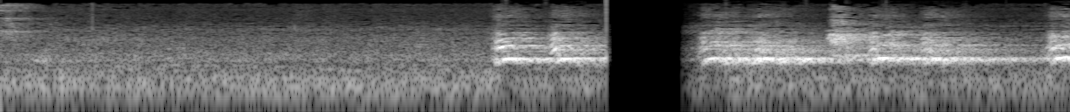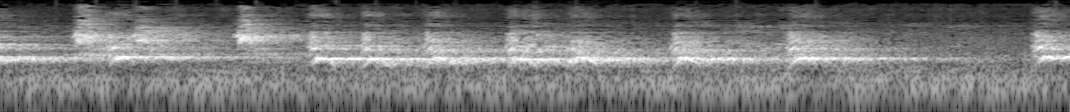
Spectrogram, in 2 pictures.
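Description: Icelandic sheepdog barking repeatedly and excitedly, a steady string of loud barks a little under two a second, starting about two and a half seconds in and cut off briefly by a gap in the sound.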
